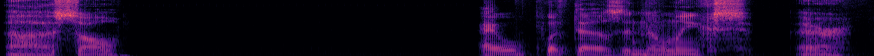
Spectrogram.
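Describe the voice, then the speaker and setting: Low-voiced man hosting a talk show. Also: flat delivery, dry recording. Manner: halting, digressive, thinking aloud. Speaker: talk radio host. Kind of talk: informal solo talk radio monologue.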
